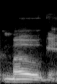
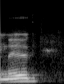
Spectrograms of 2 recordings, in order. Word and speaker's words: Moog: It's Robert Moog, and even though it looks like phonetically you would say Moog, it is Moog. That's why there's a Moog Rogue. There's a model of Moog called the Rogue, because it rhymes with Moog.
